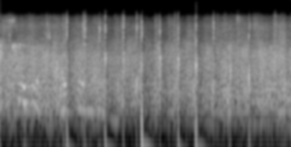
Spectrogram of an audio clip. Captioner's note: audience clapping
